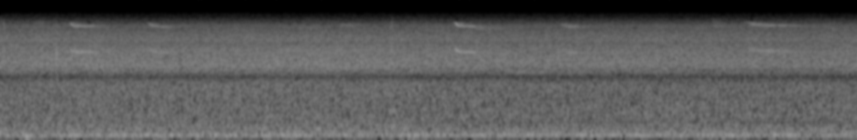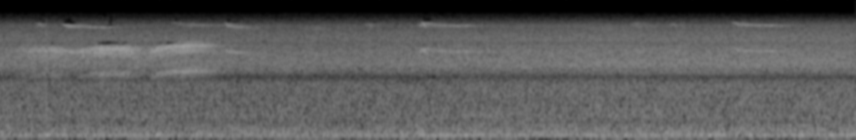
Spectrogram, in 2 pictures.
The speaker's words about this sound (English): This is one of the songs, the black-throated blue warbler.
